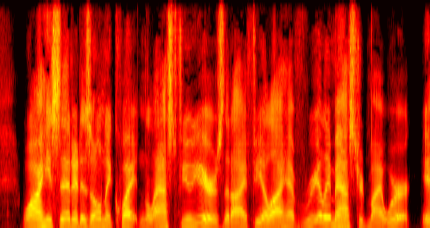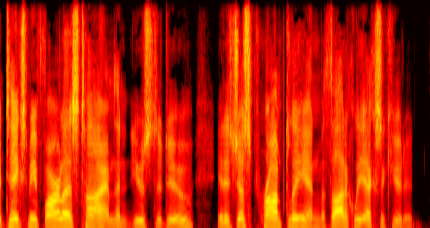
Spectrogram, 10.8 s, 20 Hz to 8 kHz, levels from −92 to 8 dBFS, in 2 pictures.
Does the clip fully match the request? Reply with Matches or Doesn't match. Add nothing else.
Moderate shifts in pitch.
Doesn't match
